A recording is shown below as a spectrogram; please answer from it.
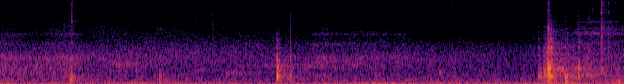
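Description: Sparse faint clicks and scrapes of a plastic spatula prying at the seam between a car headlight's lens and housing, testing whether the heat-softened glue seal will let go, over a low steady hum.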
